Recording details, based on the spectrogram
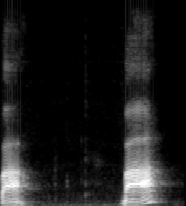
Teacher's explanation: The second tone rises like you're asking a question.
